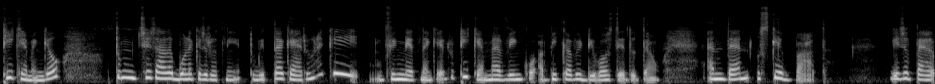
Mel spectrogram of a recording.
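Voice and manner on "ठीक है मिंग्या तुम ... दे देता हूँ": usual speaking voice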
